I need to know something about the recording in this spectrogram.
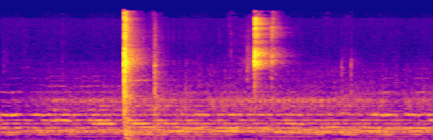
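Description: Background music with steady sustained tones. About a second in comes one sharp, loud snap, and a softer click with a brief hiss follows about two and a half seconds in: a spring-loaded desoldering pump firing as solder is cleared from a circuit board.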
